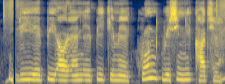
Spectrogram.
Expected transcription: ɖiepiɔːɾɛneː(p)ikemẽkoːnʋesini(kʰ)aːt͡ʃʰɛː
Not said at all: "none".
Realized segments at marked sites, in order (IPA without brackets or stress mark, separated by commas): p, kʰ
